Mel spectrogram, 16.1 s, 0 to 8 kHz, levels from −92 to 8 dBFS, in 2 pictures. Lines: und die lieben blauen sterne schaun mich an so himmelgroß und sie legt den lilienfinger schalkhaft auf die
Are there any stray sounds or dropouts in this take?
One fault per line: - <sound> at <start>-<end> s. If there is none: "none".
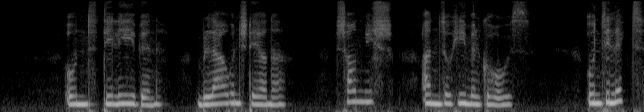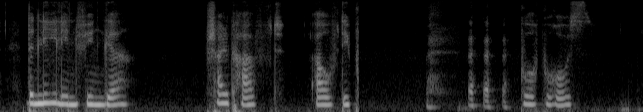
- laugh at 13.4-14.5 s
